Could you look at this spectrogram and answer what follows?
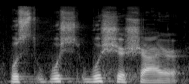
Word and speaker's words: Worcestershire: Worcestershire. Worcestershire sauce. Is that how it's pronounced?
